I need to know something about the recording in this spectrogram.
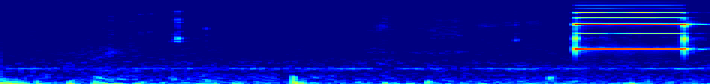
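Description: A single short electronic beep from a battery pack, confirming an iPhone is correctly positioned on it for charging: a bright, steady high-pitched tone lasting about a third of a second, rising clearly above a low background hum near the end.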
